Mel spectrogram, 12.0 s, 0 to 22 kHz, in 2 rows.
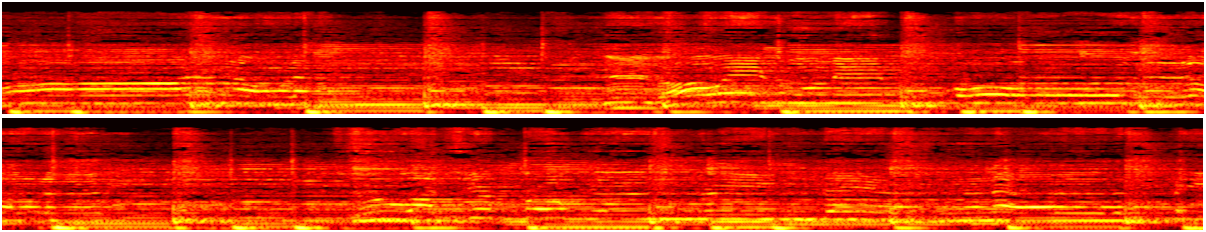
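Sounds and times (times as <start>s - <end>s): live country band music: 0.0s - 12.0s.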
